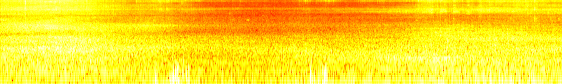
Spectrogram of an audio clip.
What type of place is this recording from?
street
